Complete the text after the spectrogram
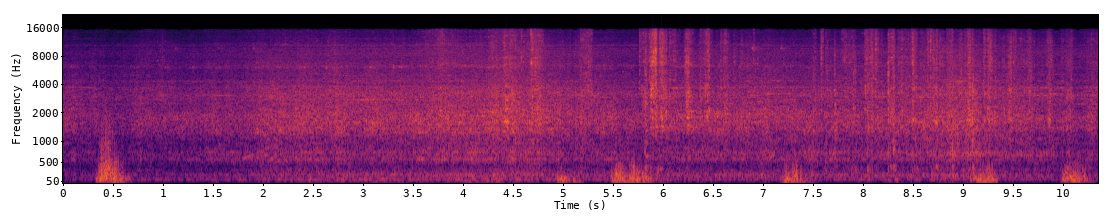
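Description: A trowel scrapes and taps on wet cement.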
